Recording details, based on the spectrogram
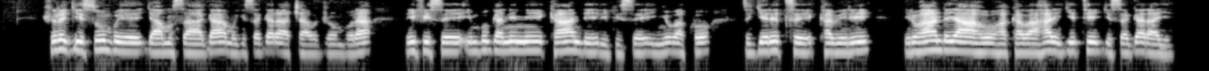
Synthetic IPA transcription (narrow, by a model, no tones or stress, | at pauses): ʃuːɾe̞ɾɟiːsuːmbuje̞ɾɟaːmusaːɡamuɡisaɡaɾat͡ʃaːβud͡ʒuːmbuɾa | ɾifise̞imbuɡaninikaːndiɾifise̞iɲuβakʰo̞ | z̥iɡe̞ɾe̞t͡se̞kʰaβiɾiː | ɾuɦaːnde̞jaːɦo̞ɦakaβaɦaɾiɡitiɡisaɡaɾaje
